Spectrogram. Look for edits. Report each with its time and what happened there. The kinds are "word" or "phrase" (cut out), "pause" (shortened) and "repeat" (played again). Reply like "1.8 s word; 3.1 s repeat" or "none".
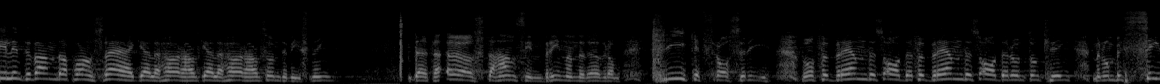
2.0 s repeat; 5.9 s word; 9.1 s repeat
